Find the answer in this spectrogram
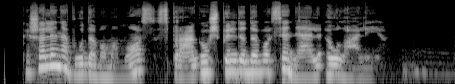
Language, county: Lithuanian, Kaunas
